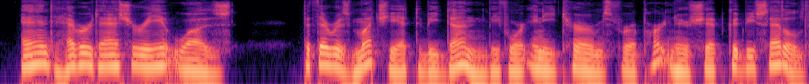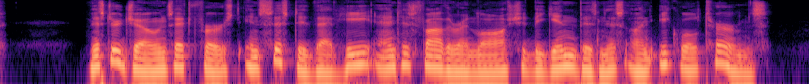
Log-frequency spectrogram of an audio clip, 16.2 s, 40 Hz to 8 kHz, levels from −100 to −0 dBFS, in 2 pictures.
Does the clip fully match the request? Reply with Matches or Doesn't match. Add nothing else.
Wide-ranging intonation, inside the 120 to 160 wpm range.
Matches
